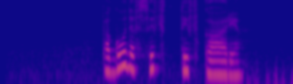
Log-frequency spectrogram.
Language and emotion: Russian, neutral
